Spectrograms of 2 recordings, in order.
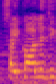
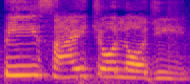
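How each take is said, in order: First: It starts with 's' and has a 'k' sound. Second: It starts with 'p' and has a 'ch' sound. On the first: This is how the word is normally pronounced. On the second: This reading follows the spelling to help remember it.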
